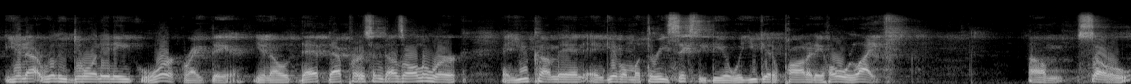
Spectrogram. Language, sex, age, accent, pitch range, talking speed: English, male, 50-69, American, 120-150 Hz, 200 wpm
